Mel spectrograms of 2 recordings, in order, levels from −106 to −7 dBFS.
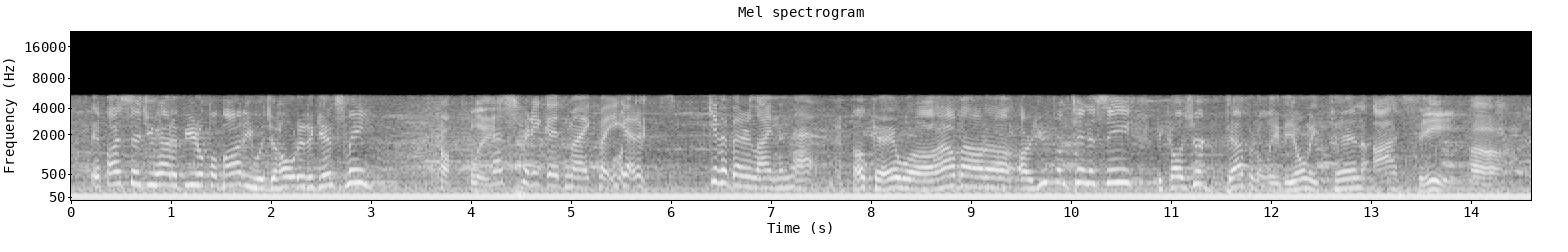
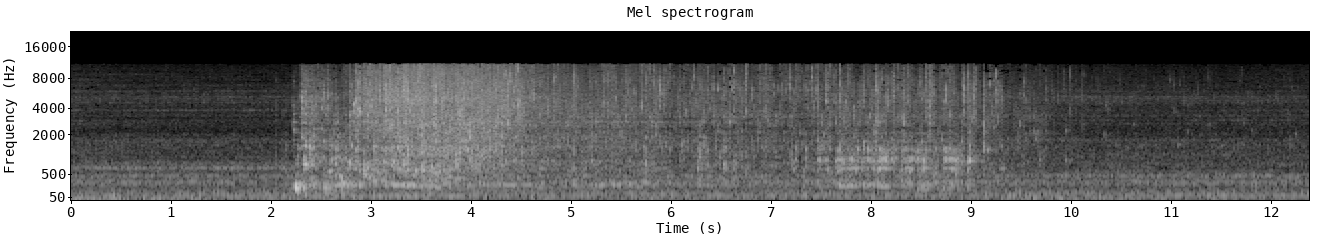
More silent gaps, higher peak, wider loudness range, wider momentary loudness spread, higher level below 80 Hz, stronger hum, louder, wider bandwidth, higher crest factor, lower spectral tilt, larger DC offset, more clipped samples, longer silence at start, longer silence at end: neither; first, -2 dBFS vs -14 dBFS; second, 2 LU vs 12 LU; second, 4 LU vs 25 LU; first, -18 dBFS vs -60 dBFS; first, 60 Hz at -20 dBFS vs none; first, -16 LUFS vs -37 LUFS; second, 5.4 kHz vs 11.5 kHz; second, 12 dB vs 28 dB; first, -6.5 dB/octave vs -1.5 dB/octave; first, 0.8% vs under 0.1%; neither; about the same, 0 s vs 0 s; about the same, 0 s vs 0 s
